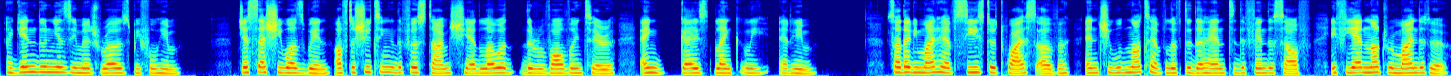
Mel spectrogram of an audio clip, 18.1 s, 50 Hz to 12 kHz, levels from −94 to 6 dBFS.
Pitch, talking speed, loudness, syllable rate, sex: 205 Hz, 180 wpm, -19 LUFS, 4.9 syllables/s, female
